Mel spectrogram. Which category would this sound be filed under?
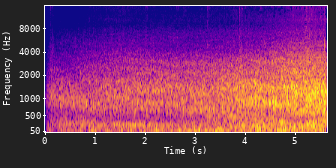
Soundscapes > Urban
